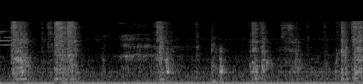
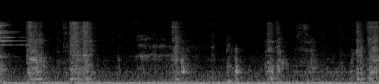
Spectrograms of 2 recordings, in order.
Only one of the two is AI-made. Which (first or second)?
second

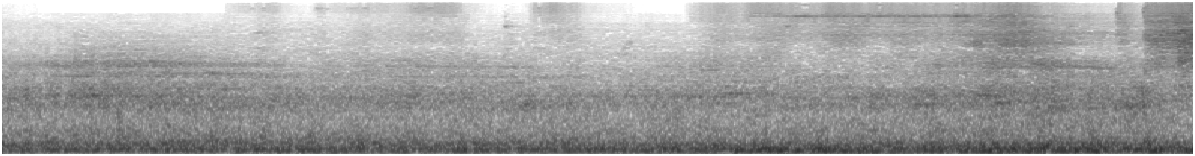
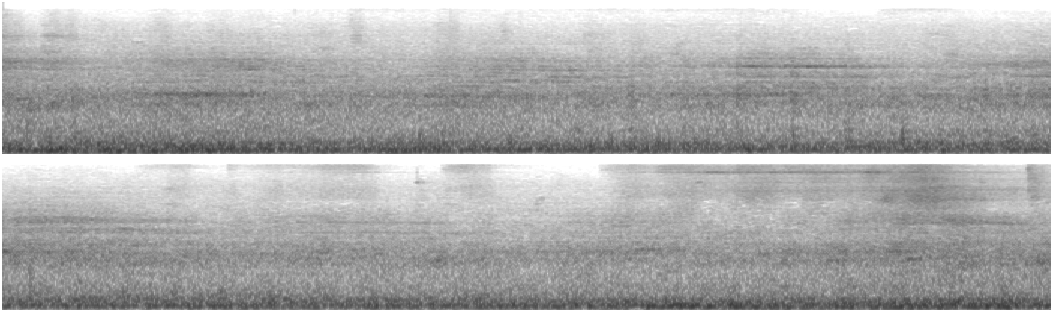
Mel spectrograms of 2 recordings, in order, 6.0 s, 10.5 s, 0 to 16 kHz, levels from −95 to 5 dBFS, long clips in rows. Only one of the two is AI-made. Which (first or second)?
second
